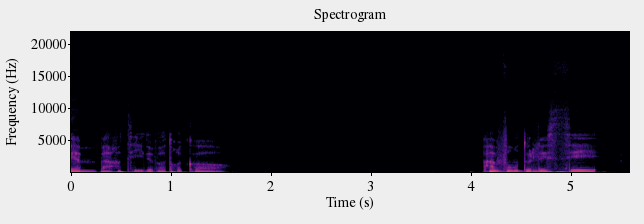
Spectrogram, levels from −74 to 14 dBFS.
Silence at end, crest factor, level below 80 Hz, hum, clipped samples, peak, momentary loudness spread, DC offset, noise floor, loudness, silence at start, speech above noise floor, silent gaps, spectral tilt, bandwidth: 0.35 s; 22 dB; -42 dBFS; none; under 0.1%; -12 dBFS; 7 LU; under 0.1%; -77 dBFS; -35 LUFS; 0 s; 45 dB; none; -6.5 dB/octave; 16.5 kHz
